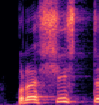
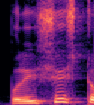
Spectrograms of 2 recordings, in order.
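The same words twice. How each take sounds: First: प्रशिष्ट said with a clipped प्र cluster; the wrong form प्रशिष्ट, said as a warning; wrong pronunciation demo. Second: परिशिष्ट said with a full परि; the correct परिशिष्ट, said clearly; correct pronunciation demo. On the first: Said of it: "प्रशिष्ट नहीं होता". (प्रशिष्ट का गलत उच्चारण) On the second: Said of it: "परिशिष्ट होता है". (परिशिष्ट का सही उच्चारण) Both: Shown as a demonstration.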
